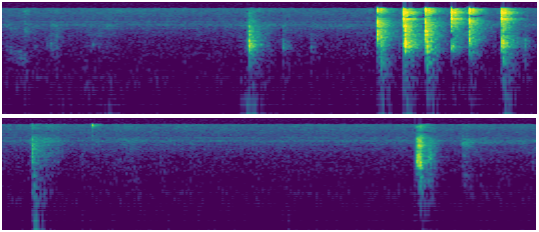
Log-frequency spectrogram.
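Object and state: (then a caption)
Plastic mechanical keyboard. Fingertips press keys on a backlit mechanical computer keyboard with black plastic keycaps, producing nine sharp, bright plastic clicks. A single tap comes first, then a quick burst of typing taps, one more, and a last lone tap after a pause. Each click is quiet and dies away almost instantly, with little low end.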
